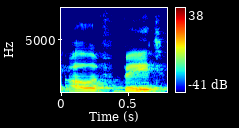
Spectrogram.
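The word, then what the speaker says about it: אלף־בית: this lecture obviously is the olive bait that's how you know that's how we say in Hebrew right the oh whoops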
